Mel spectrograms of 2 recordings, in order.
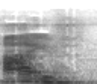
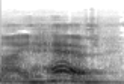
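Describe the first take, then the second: First: It is contracted into one short syllable. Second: It is said as two full words. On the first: "try throwing some I've in between" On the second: "Instead of saying"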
